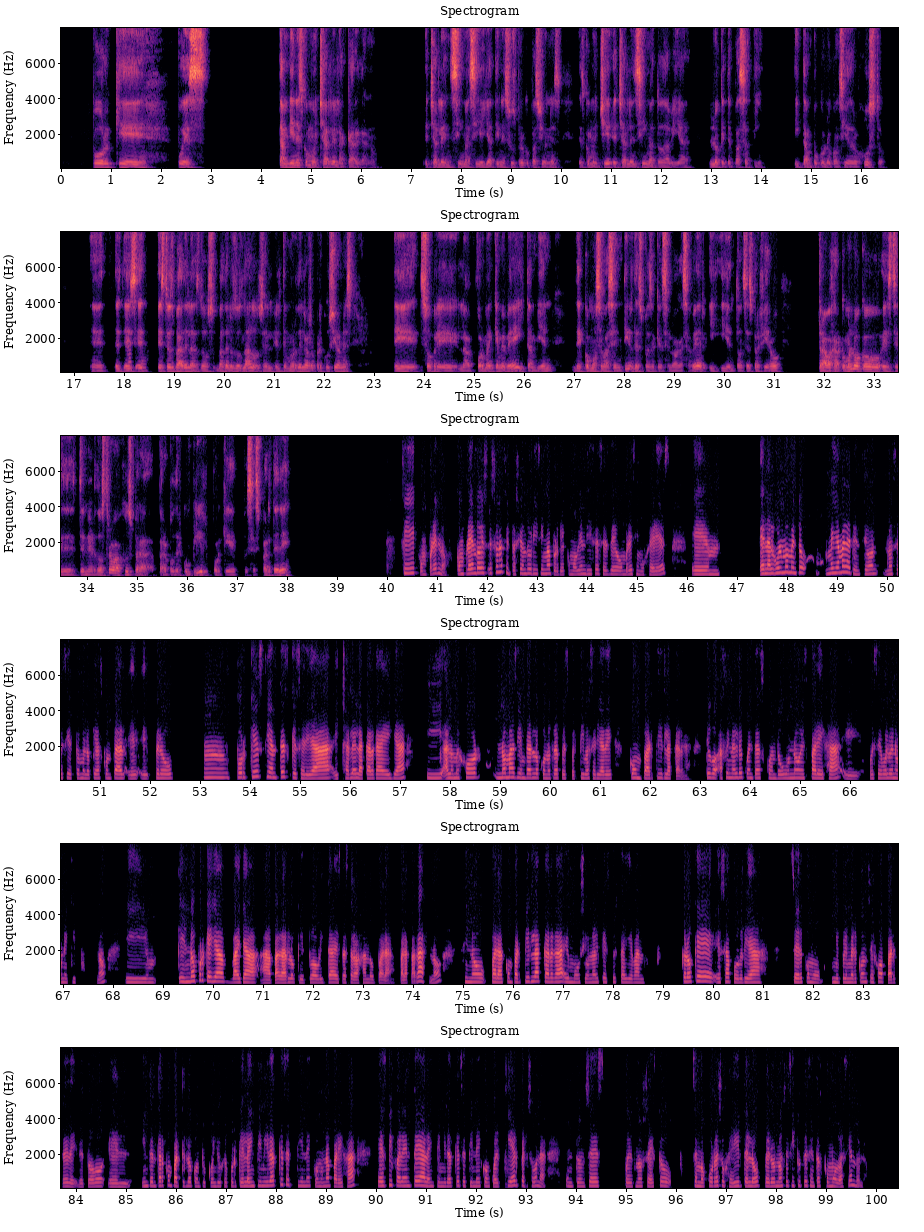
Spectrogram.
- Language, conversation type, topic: Spanish, advice, ¿Cómo puedo pedir apoyo emocional sin sentirme débil?
- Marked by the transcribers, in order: tapping; other background noise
